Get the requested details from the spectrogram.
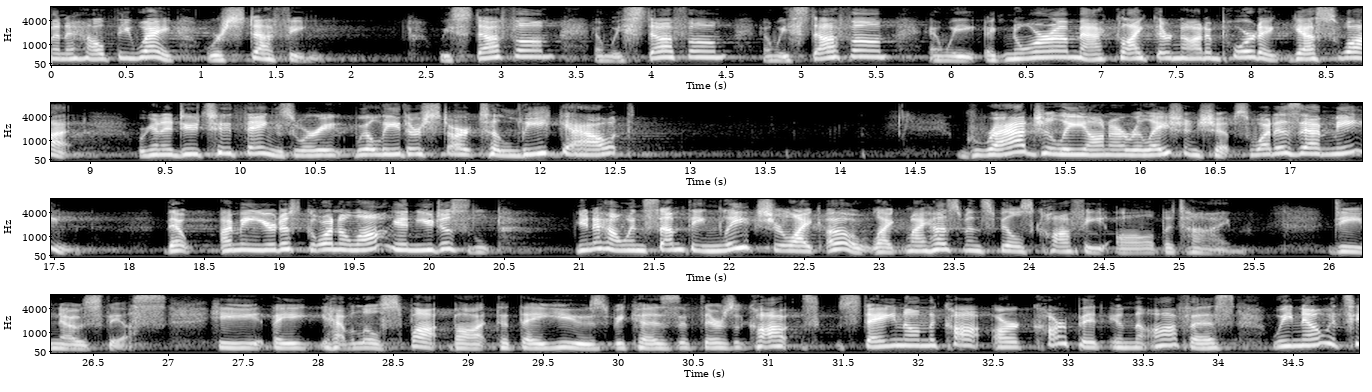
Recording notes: Recorded live during our Wednesday night service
